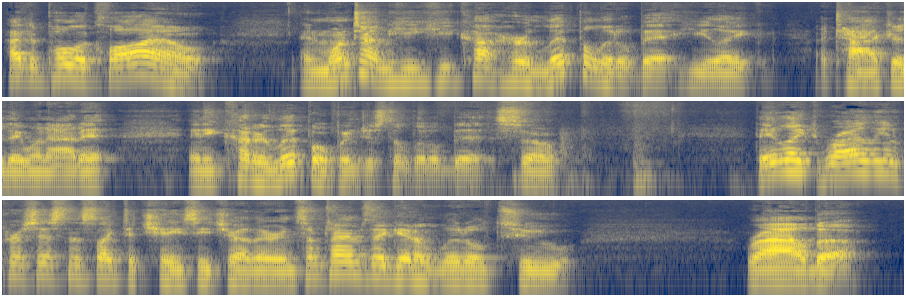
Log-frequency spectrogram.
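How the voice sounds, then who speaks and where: A man's voice: mid-range voice, animated, brisk, a little mellow. A young man rambling casually to his viewers, full of fillers and restarts. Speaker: vlogger. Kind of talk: rambling casual vlog chat.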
